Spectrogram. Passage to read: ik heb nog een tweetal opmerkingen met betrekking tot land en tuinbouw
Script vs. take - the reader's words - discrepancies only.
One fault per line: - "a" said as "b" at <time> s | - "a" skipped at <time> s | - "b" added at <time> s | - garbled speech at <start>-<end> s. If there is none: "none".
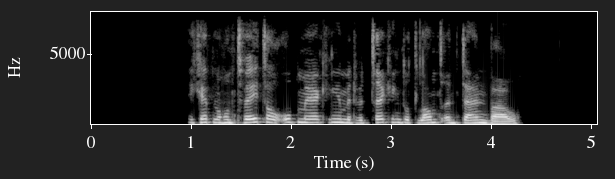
none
